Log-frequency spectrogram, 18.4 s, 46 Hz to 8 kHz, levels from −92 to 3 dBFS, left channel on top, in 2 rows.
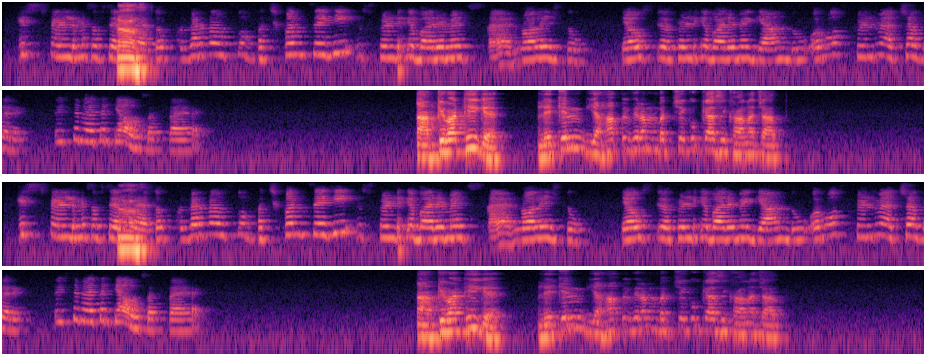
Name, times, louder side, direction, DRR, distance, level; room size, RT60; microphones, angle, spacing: voice 1, 0.2-5.8 6.2-9.4 9.7-11.2, right 2 dB, 30° right, 0.3 m, -29 dB
voice 2, 13.4-14.2 14.6-17.1, left 4 dB, 75° left, 0.4 m, -21 dB
3.4 x 2.9 x 2.8 m
head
